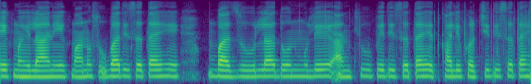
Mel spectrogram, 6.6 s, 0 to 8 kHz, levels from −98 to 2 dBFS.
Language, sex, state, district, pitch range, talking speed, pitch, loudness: Marathi, female, Maharashtra, Sindhudurg, 180-185 Hz, 170 wpm, 185 Hz, -21 LUFS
